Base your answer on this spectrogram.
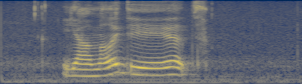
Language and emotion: Russian, positive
